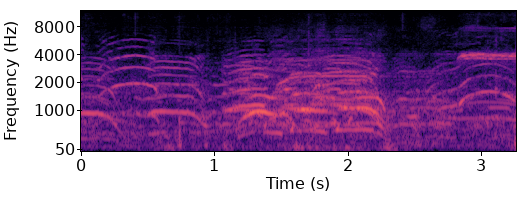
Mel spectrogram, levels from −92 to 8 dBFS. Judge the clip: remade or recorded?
remade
